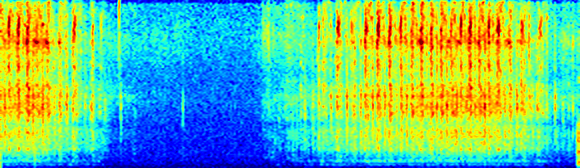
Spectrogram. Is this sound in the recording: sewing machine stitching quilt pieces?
yes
